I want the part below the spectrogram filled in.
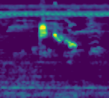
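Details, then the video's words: Birdsong amid green natural scenery: three quick, high chirps stepping downward in pitch within half a second, over a steady high insect drone. "bunyi kicauan burung"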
